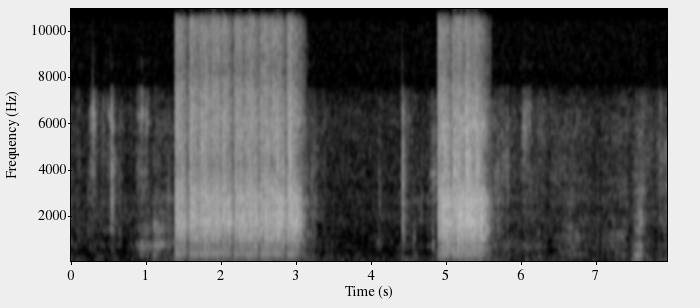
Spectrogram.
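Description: Two bursts of rapid gunfire from an Amstrad shooting game, each lasting a second or two and separated by brief quiet, with scattered clicks around them and no talking.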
